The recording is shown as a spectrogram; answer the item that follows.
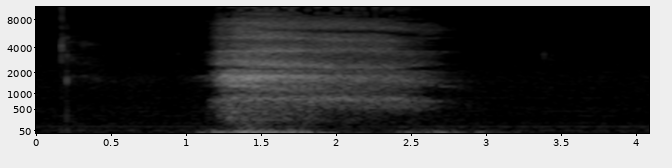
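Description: A man's long sigh into a close microphone, starting about a second in, loudest at the start and fading away over under two seconds.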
